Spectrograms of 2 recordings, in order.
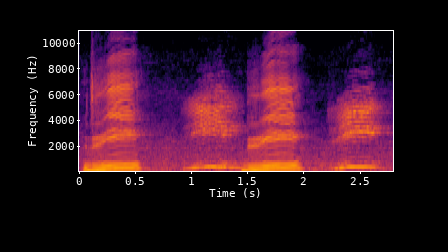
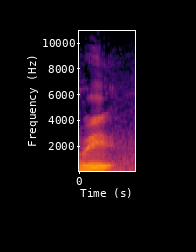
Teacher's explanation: اکثر بچے ادھر مجہول پڑھتے ہیں رے پڑھ لیتے ہیں رے، لیکن رے سے بچنا ہے ری بالکل باریک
